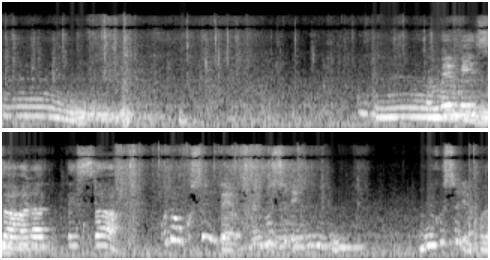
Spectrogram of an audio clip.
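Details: Old dog Wanta, vocal whenever awake during nursing care by Kumiko Oba, utters repeated quavering, bending moans, first isolated, then a run of shorter wavering cries with small knocks in the room.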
